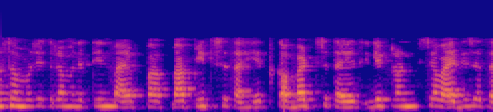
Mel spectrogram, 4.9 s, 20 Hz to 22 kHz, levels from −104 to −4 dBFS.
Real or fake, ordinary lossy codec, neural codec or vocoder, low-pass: real; AAC, 48 kbps; none; 5.4 kHz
